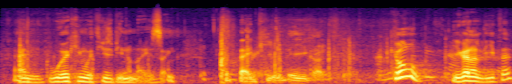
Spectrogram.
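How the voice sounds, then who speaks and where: A man speaks with a South African accent. His pace is fairly quick. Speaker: synagogue executive director. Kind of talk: presentation speech. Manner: casual.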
